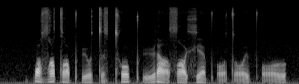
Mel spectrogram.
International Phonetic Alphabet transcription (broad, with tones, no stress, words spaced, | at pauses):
pɔ˥˩zˤɛ˥ tˤæ˧pʼy˧ʊ̯ tə˧ztʰo˥ pʼyː˩˥ɾæ˩ɪ̯sˤɛ˥˩ʊ̯xʲæ˥˩ pʼɔː˩tɔː˩˥ɪ̯pʼɔ˩˥ʊ̯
